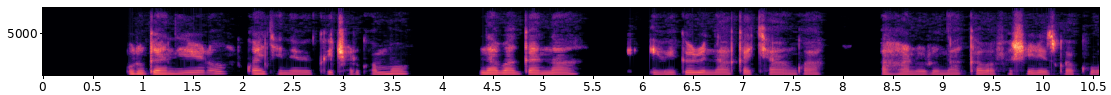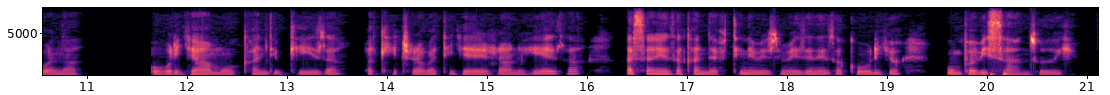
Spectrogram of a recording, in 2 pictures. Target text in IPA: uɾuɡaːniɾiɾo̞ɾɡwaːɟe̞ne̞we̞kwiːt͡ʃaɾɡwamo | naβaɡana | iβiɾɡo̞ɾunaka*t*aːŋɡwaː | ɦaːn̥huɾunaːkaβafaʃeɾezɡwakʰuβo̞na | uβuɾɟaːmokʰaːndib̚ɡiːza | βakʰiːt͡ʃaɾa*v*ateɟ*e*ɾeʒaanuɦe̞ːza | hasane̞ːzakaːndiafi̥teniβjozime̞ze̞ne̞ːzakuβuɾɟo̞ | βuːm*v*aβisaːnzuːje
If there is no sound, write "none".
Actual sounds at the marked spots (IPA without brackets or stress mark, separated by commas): c, β, e, v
